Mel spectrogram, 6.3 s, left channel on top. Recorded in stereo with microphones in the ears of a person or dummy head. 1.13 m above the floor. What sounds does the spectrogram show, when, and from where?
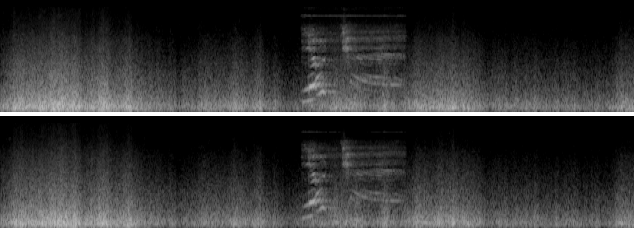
3.0 s a child speaking: 5° left (ahead or behind); by 4.1 s 10° left (ahead or behind)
